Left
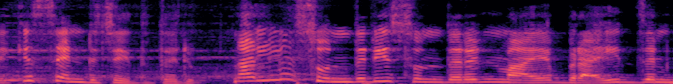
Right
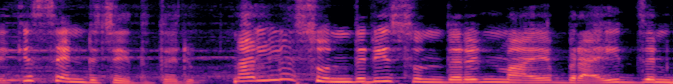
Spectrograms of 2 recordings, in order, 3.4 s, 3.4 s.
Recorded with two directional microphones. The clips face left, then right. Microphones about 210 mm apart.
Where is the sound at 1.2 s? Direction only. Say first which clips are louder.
Right 5 dB; 45° right (ahead or behind).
